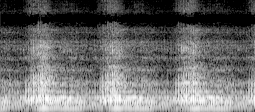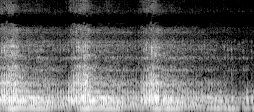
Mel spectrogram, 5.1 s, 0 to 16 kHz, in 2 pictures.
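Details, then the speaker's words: Yamaha TTR 90 after top-end rebuild, petcock now turned on (it had been off and would not rev out), air screw half a turn out: clean repeated rev blips with crisp pickup and no bogging; normal running. "Much better. Much much better. All right. Well, that was that issue."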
